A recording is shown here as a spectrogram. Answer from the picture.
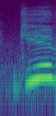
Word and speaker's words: give: good over those differences give is one of those weird ones even though it has a silent E that the I is short and not long give live right forgive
